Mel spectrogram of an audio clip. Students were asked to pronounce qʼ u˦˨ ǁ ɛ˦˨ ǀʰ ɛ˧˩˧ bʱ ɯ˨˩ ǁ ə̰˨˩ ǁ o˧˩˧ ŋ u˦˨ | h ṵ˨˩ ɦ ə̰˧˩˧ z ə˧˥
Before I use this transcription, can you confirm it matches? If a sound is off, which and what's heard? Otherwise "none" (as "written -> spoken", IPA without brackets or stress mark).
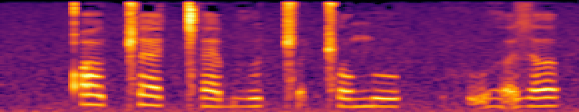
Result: none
